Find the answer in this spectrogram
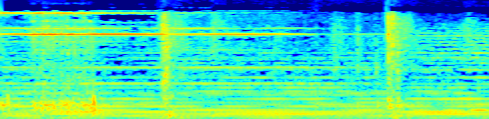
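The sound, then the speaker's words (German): A telephone rings with a steady, bell-like tone lasting about three seconds, with brief sharper bursts partway through. It's clear, and no one speaks. “Ich gehe schon ran”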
